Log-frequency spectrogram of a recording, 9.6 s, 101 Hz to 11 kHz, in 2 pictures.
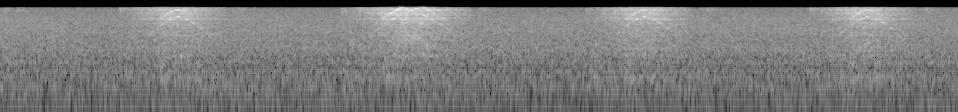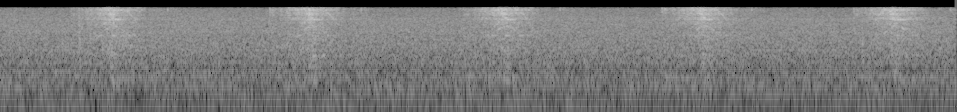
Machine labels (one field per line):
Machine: slide rail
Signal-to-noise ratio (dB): 0 dB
